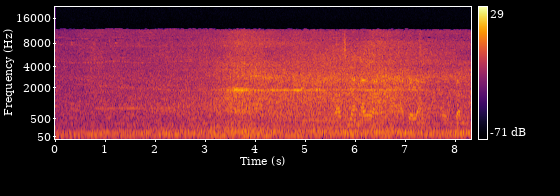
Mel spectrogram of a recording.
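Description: Street traffic: cars and motorcycles passing with a steady engine and tyre rumble that grows louder after about three seconds.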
